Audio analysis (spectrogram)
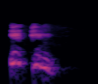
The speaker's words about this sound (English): And I shall clear my throat. Please excuse me.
